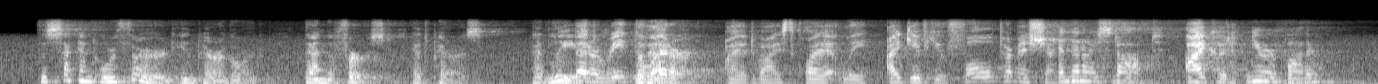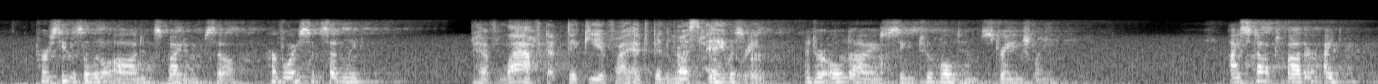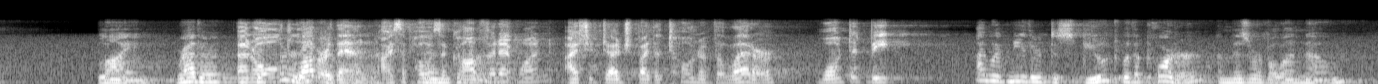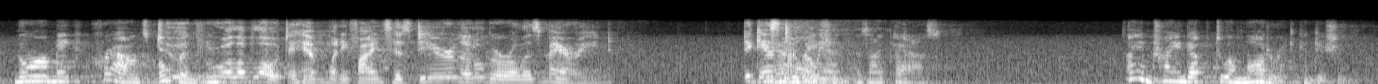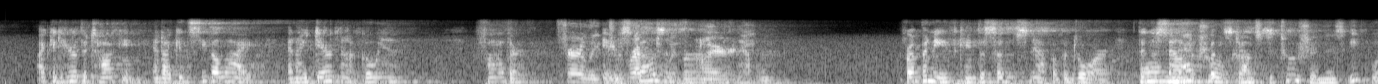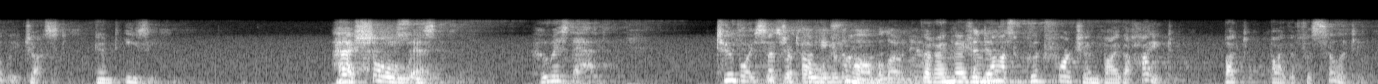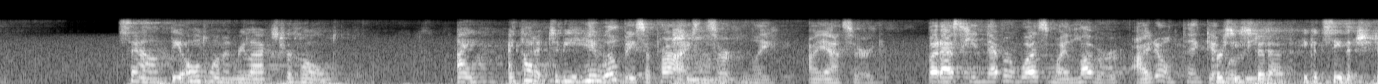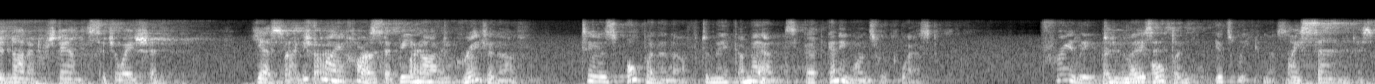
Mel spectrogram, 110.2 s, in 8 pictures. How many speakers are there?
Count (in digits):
3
